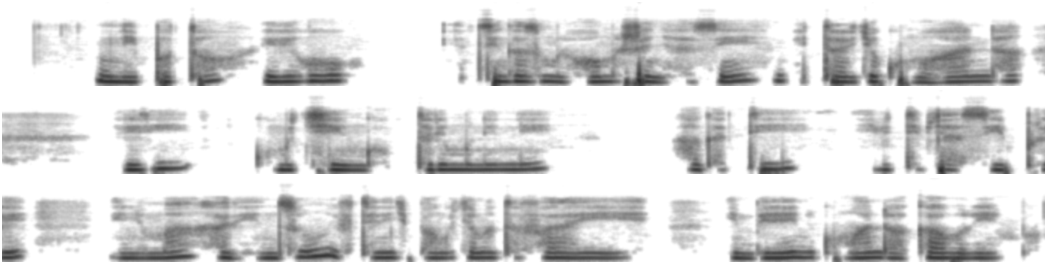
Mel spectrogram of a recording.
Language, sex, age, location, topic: Kinyarwanda, female, 18-24, Kigali, government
